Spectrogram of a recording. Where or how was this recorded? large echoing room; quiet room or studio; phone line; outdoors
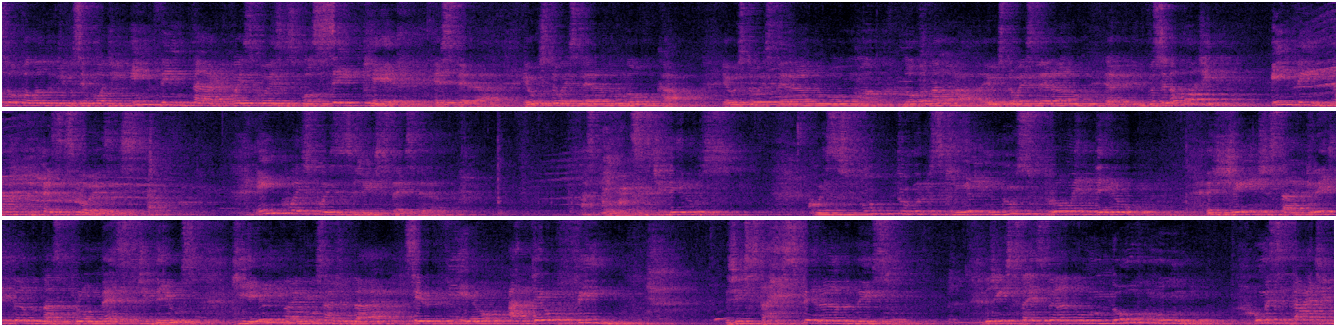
large echoing room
